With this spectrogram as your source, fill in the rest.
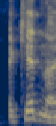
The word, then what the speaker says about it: echidna: How do you pronounce the name of Echidna. that? Echidna.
